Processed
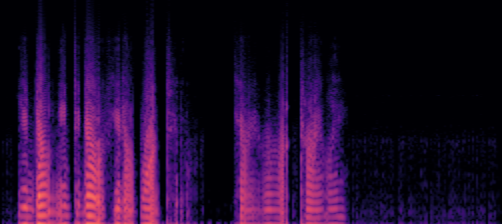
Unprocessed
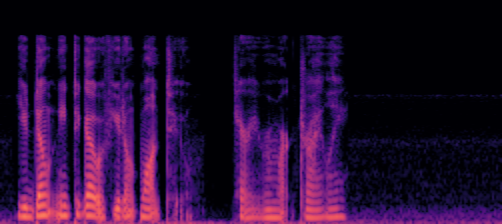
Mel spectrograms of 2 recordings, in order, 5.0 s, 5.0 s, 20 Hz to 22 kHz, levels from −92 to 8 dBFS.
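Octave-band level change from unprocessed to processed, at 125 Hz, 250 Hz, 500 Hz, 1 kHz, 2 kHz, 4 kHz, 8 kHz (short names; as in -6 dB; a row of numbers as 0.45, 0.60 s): -9.5, -5.5, -2.5, 0.0, -1.5, -3.0, -9.0 dB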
